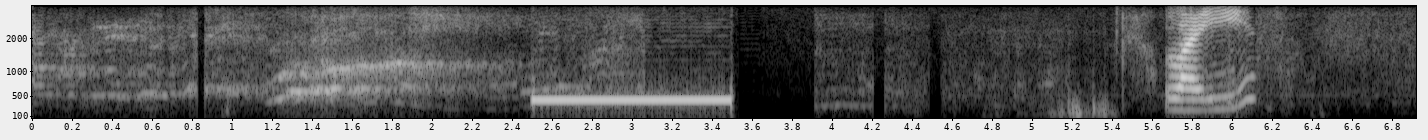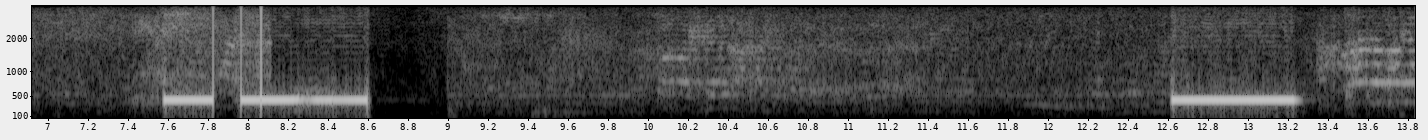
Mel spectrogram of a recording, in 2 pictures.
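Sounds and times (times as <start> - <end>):
phone tones after a dropped call: 2.5 - 3.5, 7.6 - 8.6, 12.6 - 13.3
speech: 5.7 - 6.2.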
